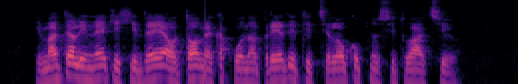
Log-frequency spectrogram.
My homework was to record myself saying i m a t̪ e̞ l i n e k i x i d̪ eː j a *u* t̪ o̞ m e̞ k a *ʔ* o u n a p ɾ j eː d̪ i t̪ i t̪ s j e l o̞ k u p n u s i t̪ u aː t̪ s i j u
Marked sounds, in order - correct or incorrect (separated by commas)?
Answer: incorrect, incorrect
